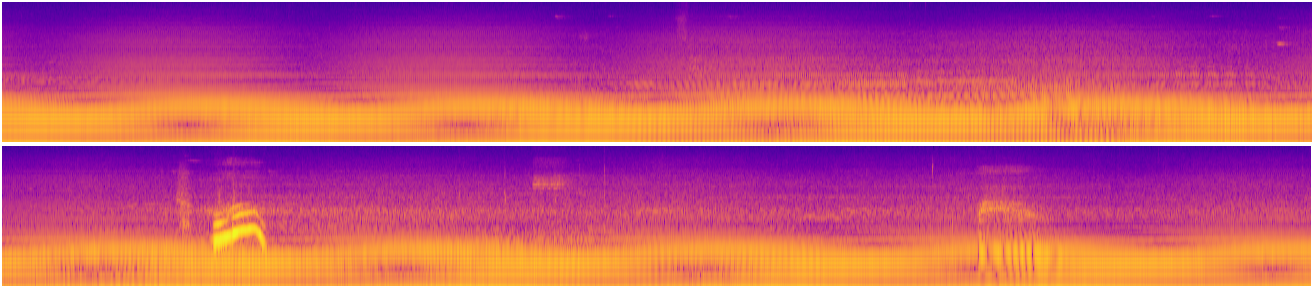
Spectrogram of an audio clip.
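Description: Steady electrical mains hum and buzz, a drone of fixed low tones that never changes. About halfway through, a short rising vocal sound breaks in loudly, and a smaller brief one comes a few seconds later.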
